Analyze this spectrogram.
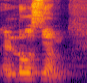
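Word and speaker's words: androecium: सी आई यू एम एंड्रो सियम ठीक कई बार UP board में हम लोगों को स्पेलिंग की बड़ी दिक्कत होती है तो इसको एंड्रो इियम एंड्रो सियम बोलते हैं बट एंड्रो सियम लिखने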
